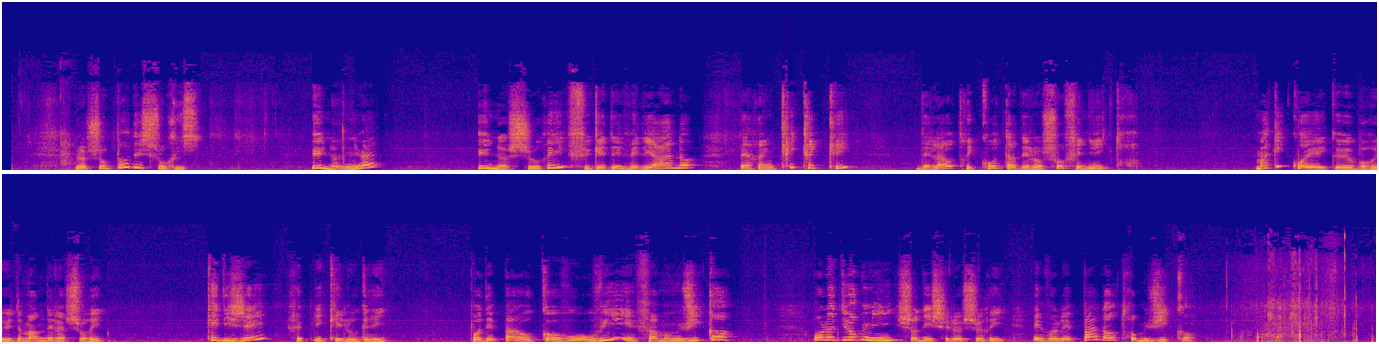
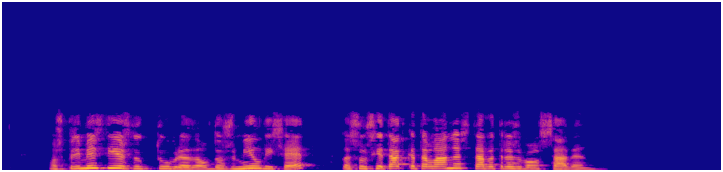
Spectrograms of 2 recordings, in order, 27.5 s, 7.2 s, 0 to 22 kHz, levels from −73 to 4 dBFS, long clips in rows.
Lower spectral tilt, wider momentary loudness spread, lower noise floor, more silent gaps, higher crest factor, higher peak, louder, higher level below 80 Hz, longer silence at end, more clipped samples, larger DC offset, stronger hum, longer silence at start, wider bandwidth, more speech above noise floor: about the same, -3.5 dB/octave vs -4 dB/octave; first, 13 LU vs 10 LU; second, -43 dBFS vs under -90 dBFS; neither; about the same, 20 dB vs 18 dB; about the same, 0 dBFS vs -2 dBFS; about the same, -18 LUFS vs -18 LUFS; first, -46 dBFS vs -64 dBFS; second, 0 s vs 1.25 s; neither; neither; neither; second, 0.15 s vs 0.5 s; first, 16 kHz vs 7.8 kHz; second, 25 dB vs over 72 dB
